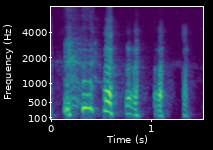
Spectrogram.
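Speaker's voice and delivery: high burst of laughter; real amused laugh. Real, not acted. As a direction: crack up at the cheeky joke. Laughs at the innuendo.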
